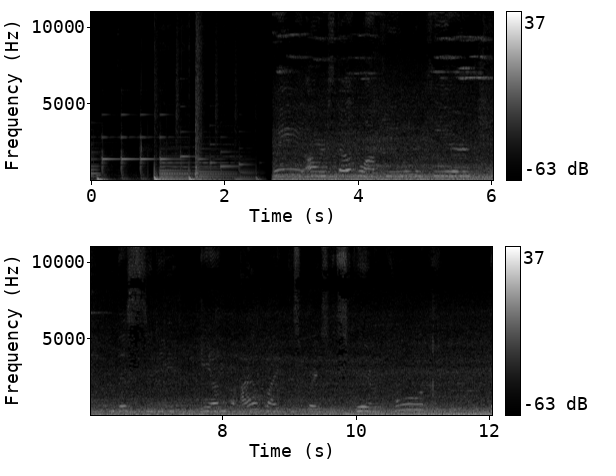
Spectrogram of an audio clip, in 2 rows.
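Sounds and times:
girl speaking: 2.7 - 11.4
low background rumble: 2.8 - 12.0.

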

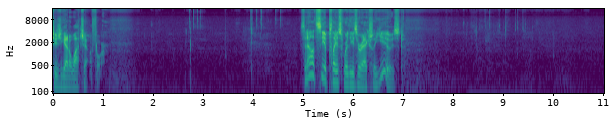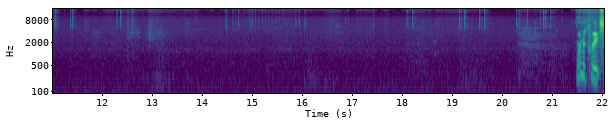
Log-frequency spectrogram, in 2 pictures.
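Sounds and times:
computer mouse clicks: 2.0 - 4.6, 8.2 - 9.6, 11.0 - 11.6, 12.3 - 12.8, 14.4 - 16.1, 16.7 - 18.4, 19.1 - 21.1.

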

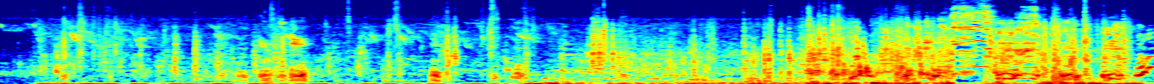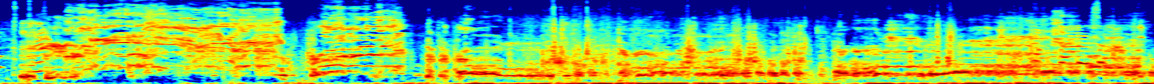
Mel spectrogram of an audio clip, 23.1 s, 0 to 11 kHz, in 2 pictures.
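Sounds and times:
pigs squealing loudly: 8.4 - 23.0.

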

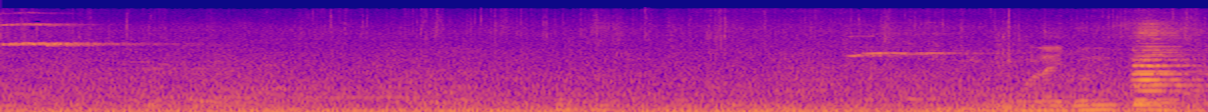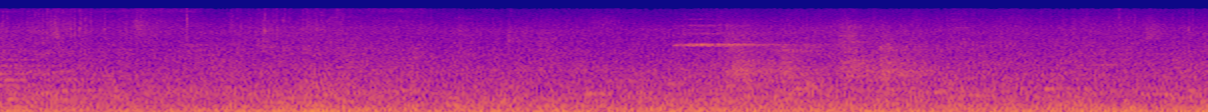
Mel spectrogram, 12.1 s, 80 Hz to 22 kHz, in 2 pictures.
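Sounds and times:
busy food court rumble: 0.0 - 12.0.

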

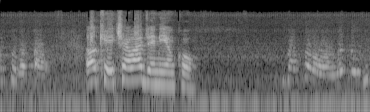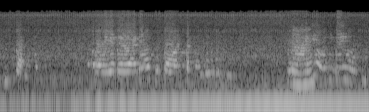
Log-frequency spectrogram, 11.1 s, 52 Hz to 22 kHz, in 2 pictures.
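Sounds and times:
loud steady low hum: 0.0 - 11.0
person talking: 4.2 - 6.2, 9.9 - 11.0.

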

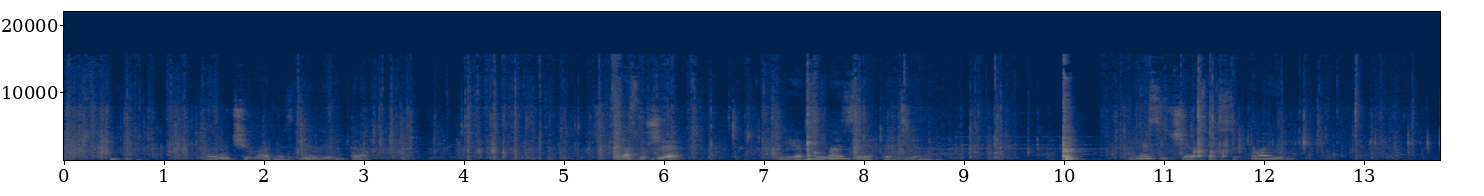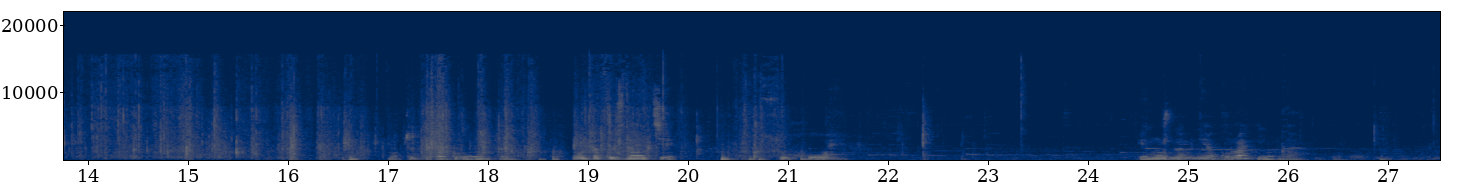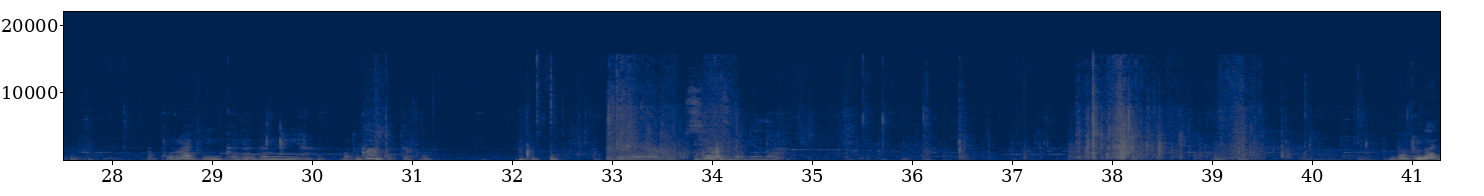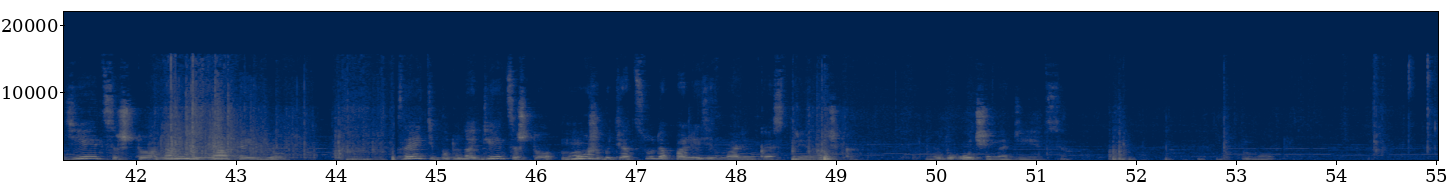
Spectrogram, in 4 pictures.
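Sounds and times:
plastic bag crinkling: 0.0 - 21.1, 32.0 - 45.0, 52.8 - 55.0
potting mix rustling and crackling: 0.0 - 22.5, 24.5 - 31.2, 32.0 - 45.8
faint background music: 0.0 - 55.0.

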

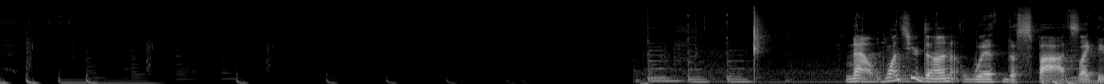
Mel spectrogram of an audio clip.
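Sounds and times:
quiet background music: 6.4 - 11.0
sharp snap-like click: 6.9 - 7.8.

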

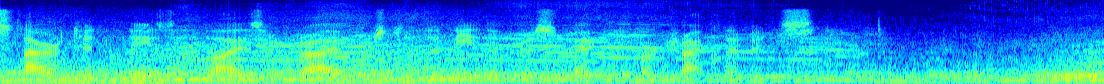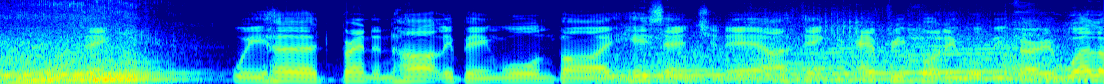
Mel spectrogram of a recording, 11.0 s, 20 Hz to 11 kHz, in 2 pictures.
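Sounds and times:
race car engine accelerating: 0.0 - 6.6, 8.6 - 11.0.

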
